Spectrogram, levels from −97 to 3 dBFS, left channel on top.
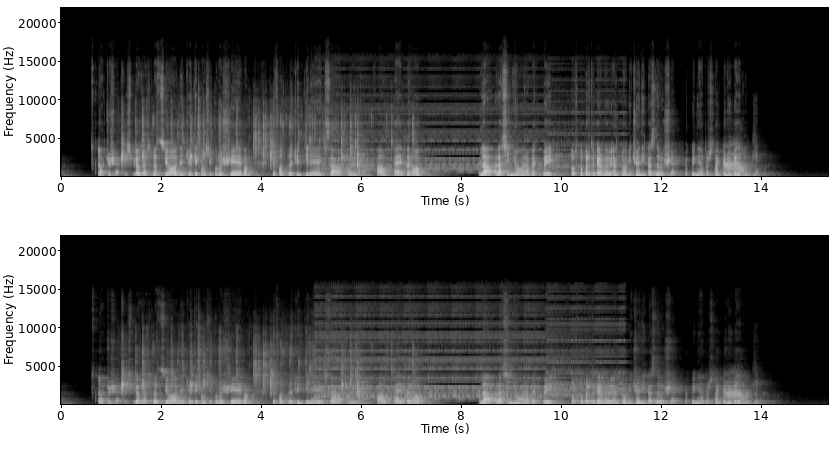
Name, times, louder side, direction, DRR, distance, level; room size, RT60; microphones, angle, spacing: voice 1, 0.7-7.2 8.4-9.8 10.2-12.3 12.6-13.6, left 3 dB, 65° left, 8 dB, 0.7 m, -31 dB
Frying (food), 1.1-7.1, left 2 dB, 10° left, 1.0 m, -45 dB
sound 1, 5.0-11.3, right 3 dB, 55° right, 1.0 m, -47 dB
voice 2, 13.2-13.9, left 3 dB, 30° left, 2 dB, 0.6 m, -36 dB
16.5 x 5.5 x 2.8 m, 1.1 s
head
